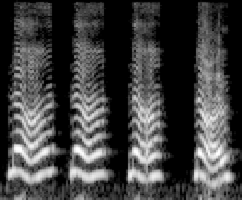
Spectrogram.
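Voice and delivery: a mock high woman's voice refusing; woman reporter objecting in a high pitch; squeaky woman protesting. Woman reporter refuses to stay quiet.

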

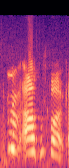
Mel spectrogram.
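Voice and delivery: ordinary talk

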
